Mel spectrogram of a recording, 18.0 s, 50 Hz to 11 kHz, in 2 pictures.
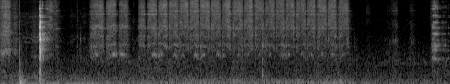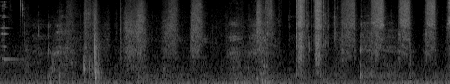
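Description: A 300-grit diamond stone rubbed back and forth across a wet 4000-grit water stone to flatten its face, a steady gritty scraping for about five seconds. There is a sharp knock about a second in, then scattered light knocks and taps as the stones are handled.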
